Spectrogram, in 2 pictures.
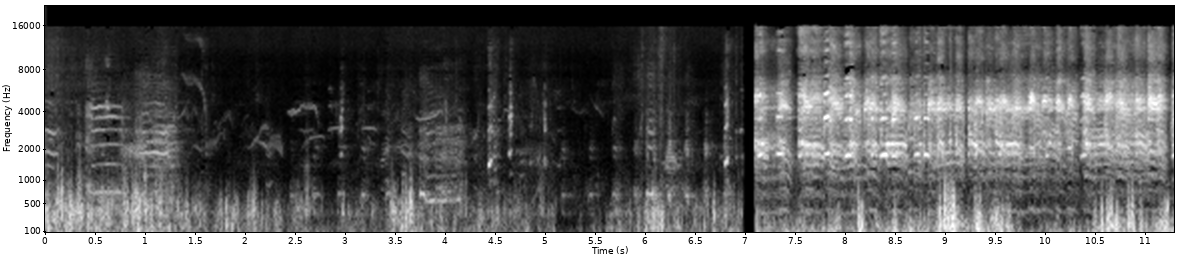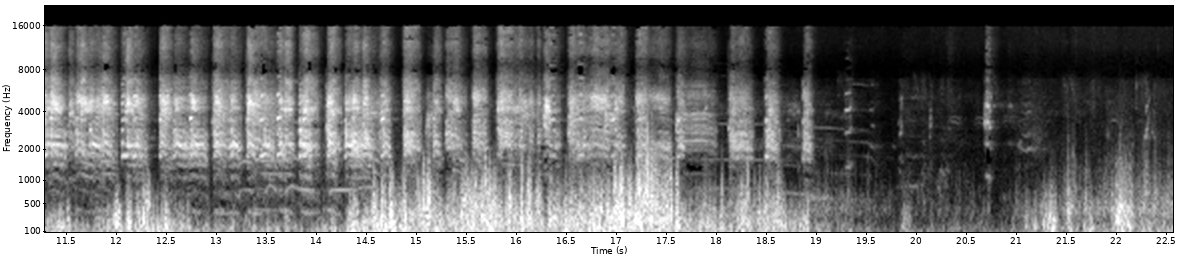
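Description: Helmeted guinea fowl calling with harsh, rapidly repeated cries. A few calls come at first, then from about seven seconds in a loud, dense chorus of many birds calling at once, easing off a few seconds before the end.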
